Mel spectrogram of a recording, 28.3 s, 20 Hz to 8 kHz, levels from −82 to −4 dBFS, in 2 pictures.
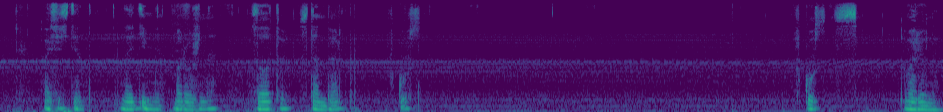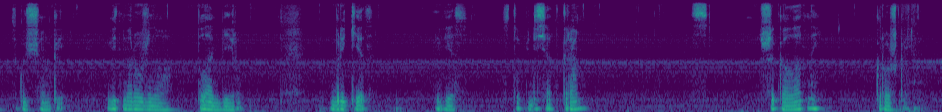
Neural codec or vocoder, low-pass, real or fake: none; 7.2 kHz; real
